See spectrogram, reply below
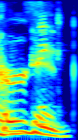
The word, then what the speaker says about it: Kurgan: that the Krugan, is that how you pronounce Kurgan. – It? – Kurgan.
